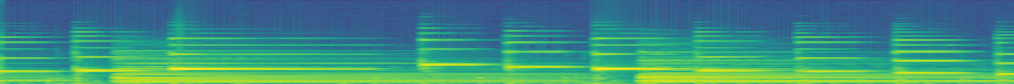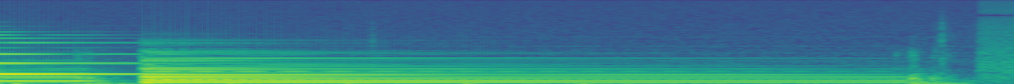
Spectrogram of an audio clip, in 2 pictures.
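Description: Kawai piano played softly, carefully and hesitantly: a right-hand line of single, somewhat random notes from the B-flat major scale over held left-hand chords, the way a beginner tinkers when first improvising. A last chord about six seconds in rings out and fades, then is released just before the end.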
